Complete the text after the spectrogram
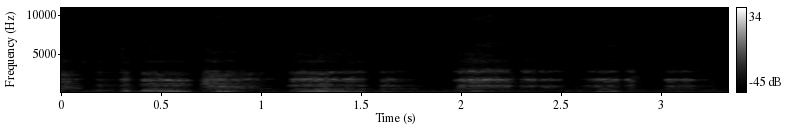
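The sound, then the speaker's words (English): A voice imitates a creature's heavy breathing: several rhythmic, rasping breaths in and out, fairly loud, with short pauses between each gasp. “And everyone can just start hearing a little heavier. Like, a heavy breath.”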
